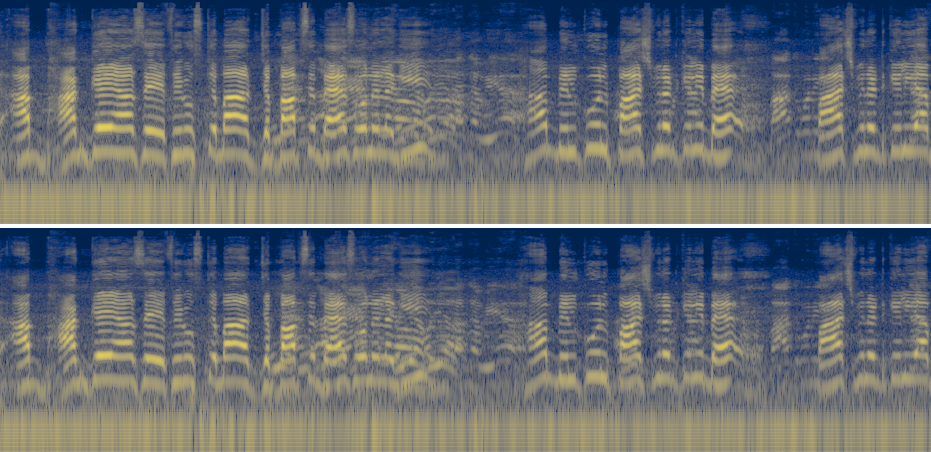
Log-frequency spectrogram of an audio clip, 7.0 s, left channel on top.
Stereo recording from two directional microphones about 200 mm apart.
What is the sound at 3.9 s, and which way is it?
Speech, 5° left (ahead or behind).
